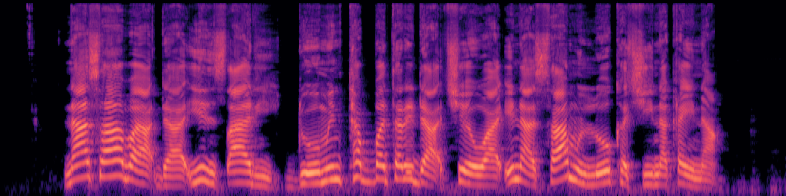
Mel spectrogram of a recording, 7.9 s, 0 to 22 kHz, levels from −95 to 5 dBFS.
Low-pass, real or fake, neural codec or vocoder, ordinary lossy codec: none; real; none; none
